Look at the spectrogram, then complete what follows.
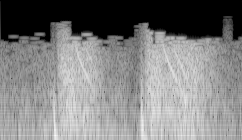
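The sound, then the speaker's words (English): Two loud gunshots, evenly spaced less than a second apart, each a sharp bang trailing off into a falling, fading tail, fired by Somerville and Mr. Watts out shooting. “Well, Somerville's still out shooting, and he's been joined by Mr. Watts, as you can hear.”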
